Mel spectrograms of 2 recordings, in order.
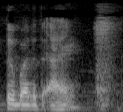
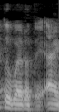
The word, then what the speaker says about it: Toba.ai: Terus sedikit perkenalan dari Toba.ai. Jadi bacanya Toba.ai ya, bukan Toba AI atau Toba.ai, tapi Toba.ai begitu.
